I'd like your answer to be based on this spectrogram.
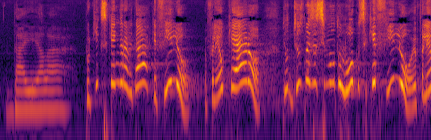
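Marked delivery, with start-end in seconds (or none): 1.3-2.9 put-on high, incredulous old lady voice; high-pitched doubtful grandma; grandma's questioning voice. 3.3-3.9 small eager reply. Retold or imitated. Her younger self answering grandma. 4.2-6.2 put-on high, incredulous old lady voice; high-pitched doubtful grandma; grandma's questioning voice.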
